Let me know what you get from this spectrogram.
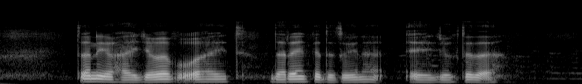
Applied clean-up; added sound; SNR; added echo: none; none; none; none.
